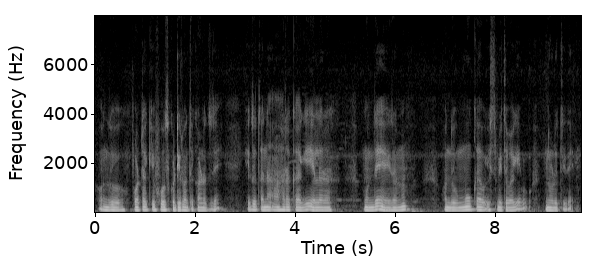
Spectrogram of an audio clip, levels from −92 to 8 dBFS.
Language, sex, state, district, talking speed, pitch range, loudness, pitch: Kannada, male, Karnataka, Mysore, 85 wpm, 100-115 Hz, -25 LUFS, 105 Hz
